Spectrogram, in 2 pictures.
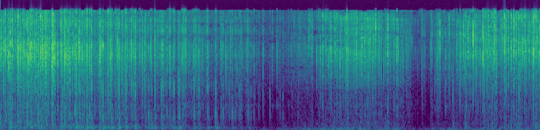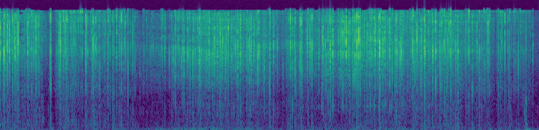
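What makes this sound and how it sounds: Long red acrylic nails scratch and press plastic bubble wrap stretched over a foam mannequin head from both sides. Dense, bright crackling and scratchy rustling come in swelling waves, with brief quieter dips between strokes.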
